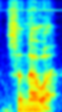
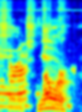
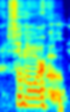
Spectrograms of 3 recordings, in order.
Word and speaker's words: Sonora: Sonoa. Whatever. Sonoa. I know how it's spelled, but Sonoa. Yeah, you gotta put an R in it if you're really Sonora. Sonora.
